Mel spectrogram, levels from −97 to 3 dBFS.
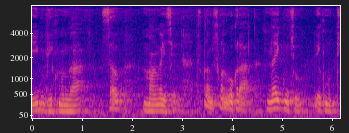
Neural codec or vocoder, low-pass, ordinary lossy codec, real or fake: codec, 16 kHz, 8 kbps, FreqCodec, larger model; none; none; fake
